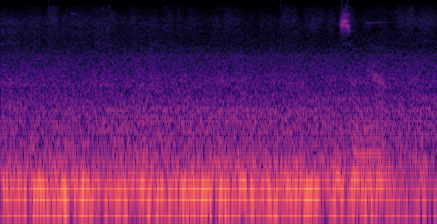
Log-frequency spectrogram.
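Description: Steady outdoor city rumble: a deep low drone with an even hiss above it, the background noise of an open car park beside busy streets.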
